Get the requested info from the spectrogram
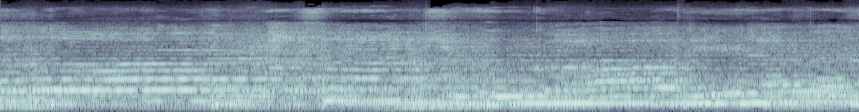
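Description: A slow song sung with musical accompaniment, the voice holding long notes.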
